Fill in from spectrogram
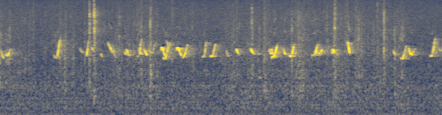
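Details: Six chicks about one and a half weeks old, a mix of Welsummer, Crested Cream Legbar, Partridge Plymouth Rock, Australorp, Buckeye and Golden Laced Wyandotte, in a travel box: constant high, short peeps in quick succession, with a few light knocks.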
